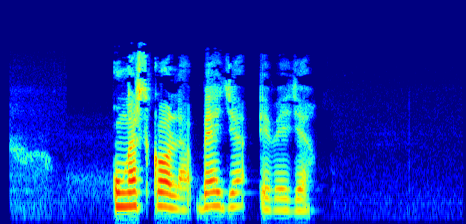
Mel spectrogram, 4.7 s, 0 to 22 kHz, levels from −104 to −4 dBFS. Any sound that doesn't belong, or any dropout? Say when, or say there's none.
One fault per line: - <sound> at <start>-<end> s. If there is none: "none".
none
